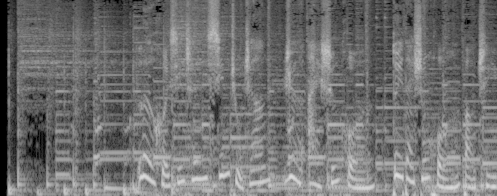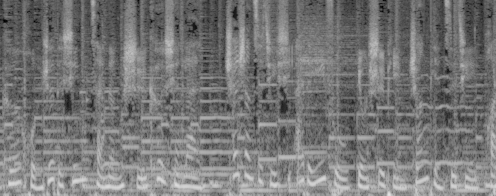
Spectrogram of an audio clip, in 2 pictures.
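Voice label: chinese mandarin female commercial; voice demos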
